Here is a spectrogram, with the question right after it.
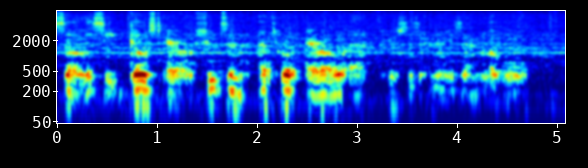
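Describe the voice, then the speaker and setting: A man talks at a moderate pace with big swings in loudness. Music plays in the background. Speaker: video game streamer. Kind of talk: gameplay commentary.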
